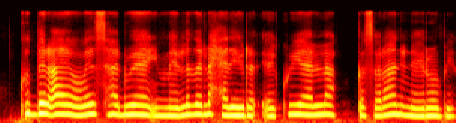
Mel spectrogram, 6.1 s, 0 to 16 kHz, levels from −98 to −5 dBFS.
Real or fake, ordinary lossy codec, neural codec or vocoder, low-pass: fake; none; codec, 24 kHz, 1.2 kbps, DualCodec; 10.8 kHz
